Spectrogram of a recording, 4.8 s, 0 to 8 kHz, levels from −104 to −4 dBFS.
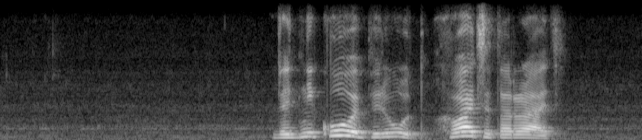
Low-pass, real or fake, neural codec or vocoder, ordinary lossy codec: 7.2 kHz; real; none; Opus, 24 kbps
